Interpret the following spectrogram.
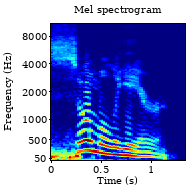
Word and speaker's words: sommelier: I'd appreciate it if you'd pronounce it correctly. It's sommelier.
